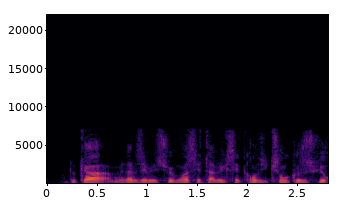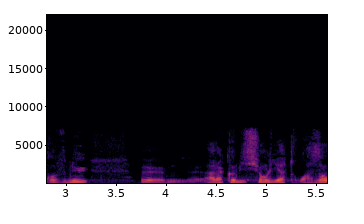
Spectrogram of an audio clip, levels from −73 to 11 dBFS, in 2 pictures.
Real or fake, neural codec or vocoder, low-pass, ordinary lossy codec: real; none; 7.2 kHz; none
